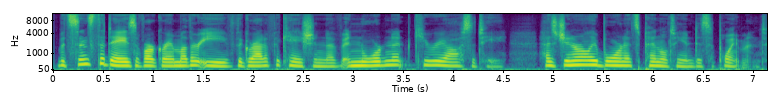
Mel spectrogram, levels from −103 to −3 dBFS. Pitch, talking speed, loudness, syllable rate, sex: 190 Hz, 170 wpm, -17 LUFS, 6.6 syllables/s, female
